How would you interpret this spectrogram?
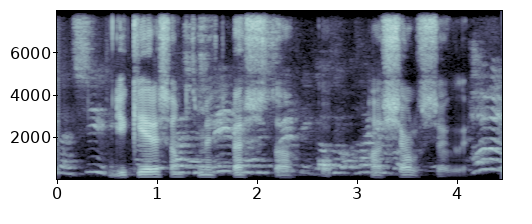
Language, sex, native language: Icelandic, male, Icelandic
